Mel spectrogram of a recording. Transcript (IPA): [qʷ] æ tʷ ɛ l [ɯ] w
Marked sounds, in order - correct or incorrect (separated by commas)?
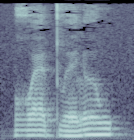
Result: incorrect, incorrect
